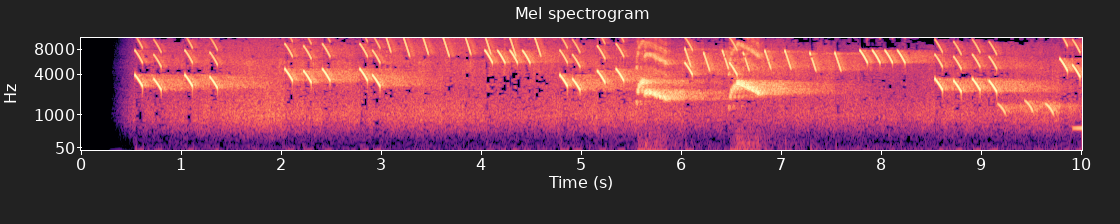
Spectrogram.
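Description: Birds chirping: many quick, high, falling chirps in rapid series, overlapping, with two longer, louder calls about five and a half and six and a half seconds in.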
